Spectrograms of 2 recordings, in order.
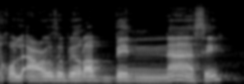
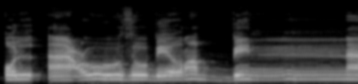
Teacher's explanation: I extended the alif sukoon to 4 counts, and seen I treated as if it has a sukoon on it.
